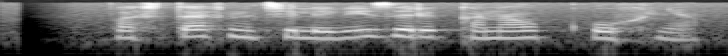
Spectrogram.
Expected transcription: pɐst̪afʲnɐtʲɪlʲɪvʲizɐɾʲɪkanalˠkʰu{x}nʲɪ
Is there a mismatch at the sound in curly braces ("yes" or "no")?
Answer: no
